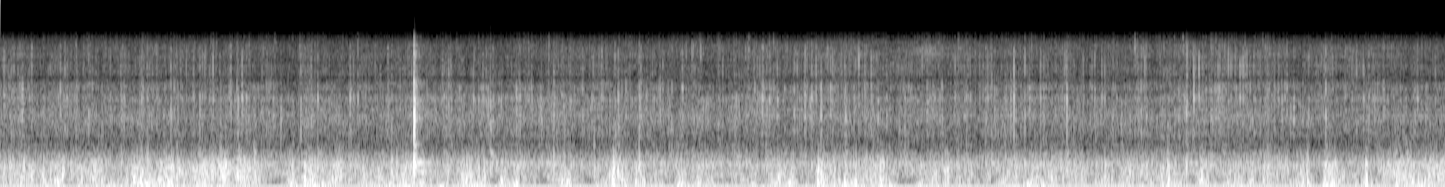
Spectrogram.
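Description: Bicycle tyres crunch and rattle over gravel.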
